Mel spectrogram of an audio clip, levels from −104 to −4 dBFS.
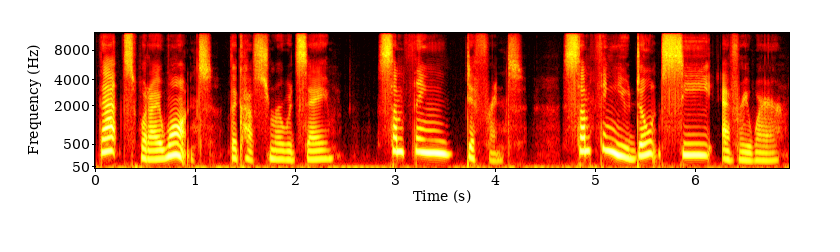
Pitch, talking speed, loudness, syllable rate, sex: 225 Hz, 110 wpm, -18 LUFS, 4.7 syllables/s, female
